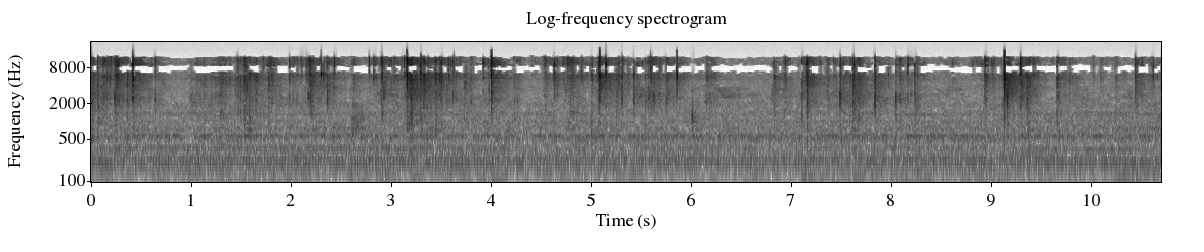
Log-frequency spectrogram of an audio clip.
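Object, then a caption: Dried soap bar with painted crust. A knife scrapes and cuts through a hand-sized, blue, solid dried soap bar with a gold-painted crust, held by a hand with long yellow nails. A steady, dense crunching and scraping fills the clip, with sharp bright crackles as the soap breaks into crumbly blue chips.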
